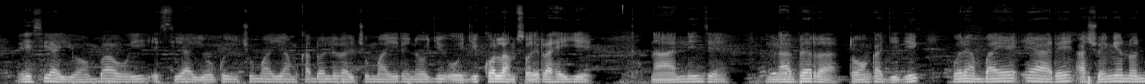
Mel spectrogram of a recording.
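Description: No dropouts, glitches or distortion can be heard anywhere in the speech recording, so there is nothing to flag.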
